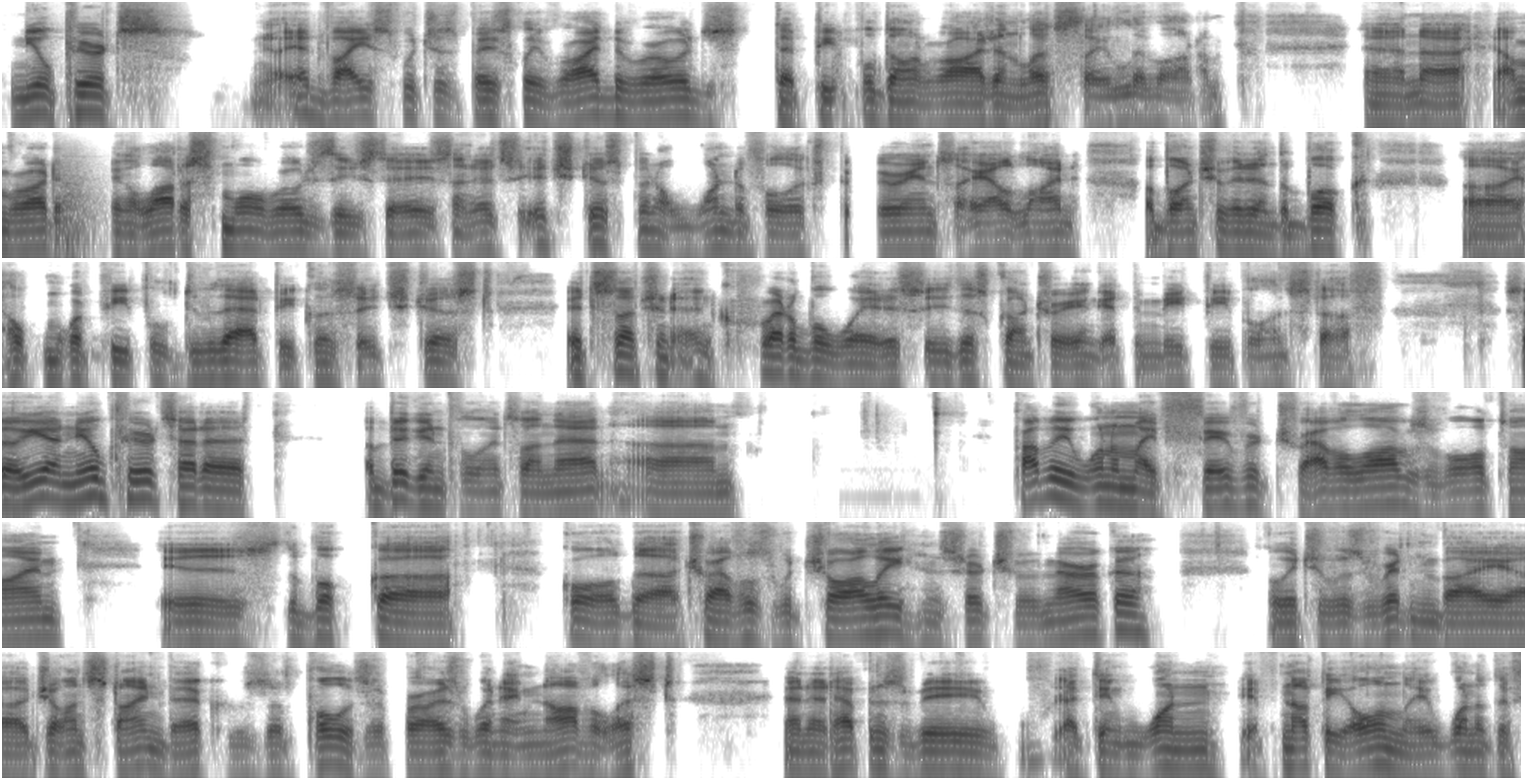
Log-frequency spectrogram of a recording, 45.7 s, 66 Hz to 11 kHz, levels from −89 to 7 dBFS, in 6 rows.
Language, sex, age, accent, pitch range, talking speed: English, male, 60-79, American, 95-110 Hz, 175 wpm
